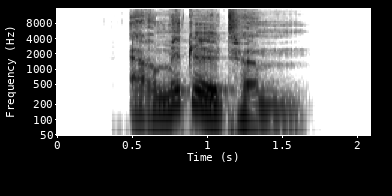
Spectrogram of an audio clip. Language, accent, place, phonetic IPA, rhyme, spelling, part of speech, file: German, Germany, Berlin, [ɛɐ̯ˈmɪtl̩təm], -ɪtl̩təm, ermitteltem, adjective, De-ermitteltem.ogg
- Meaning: strong dative masculine/neuter singular of ermittelt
